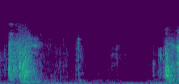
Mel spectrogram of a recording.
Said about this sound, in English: Easy now. You'll have to force the door.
